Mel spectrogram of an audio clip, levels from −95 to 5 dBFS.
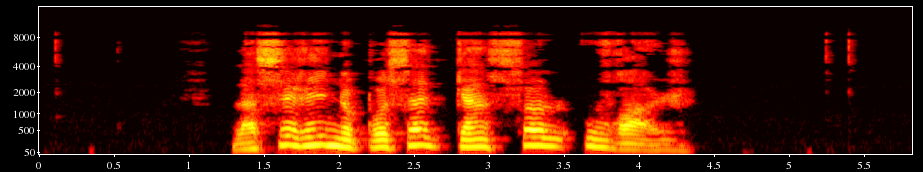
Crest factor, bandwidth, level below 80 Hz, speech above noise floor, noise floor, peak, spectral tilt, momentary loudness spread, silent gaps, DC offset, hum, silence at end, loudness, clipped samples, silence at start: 18 dB; 9.4 kHz; -56 dBFS; 63 dB; -82 dBFS; -4 dBFS; -4.5 dB/octave; 11 LU; none; under 0.1%; none; 1.5 s; -19 LUFS; under 0.1%; 1.3 s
